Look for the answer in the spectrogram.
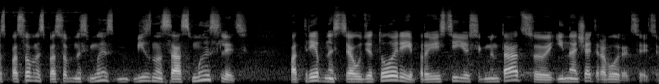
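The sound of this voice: A man talks at a fairly quick pace in a medium pitch, his intonation lively. His tone is fairly bright, with vocal fry.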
